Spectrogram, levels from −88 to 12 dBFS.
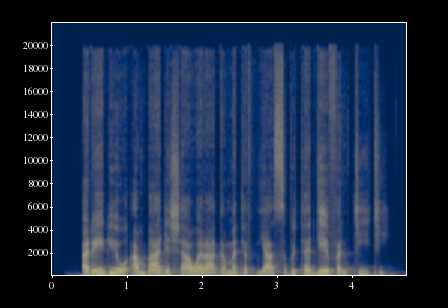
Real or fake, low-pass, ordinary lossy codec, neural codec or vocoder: fake; none; none; autoencoder, 48 kHz, 32 numbers a frame, DAC-VAE, trained on Japanese speech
